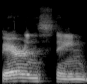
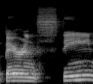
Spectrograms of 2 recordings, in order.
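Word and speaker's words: Berenstain: it like that because most people think it's the barenstein or the baron Stein because a lot of people believe wholeheartedly that it is s t i n at the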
